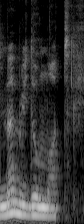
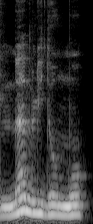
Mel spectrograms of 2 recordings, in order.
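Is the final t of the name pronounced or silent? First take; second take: pronounced; silent. First: The name ends with a clearly pronounced t sound. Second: The name ends in an open vowel, final t silent. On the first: "tu dis même ludomote" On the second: "C'est même ludomo comme un mot"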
